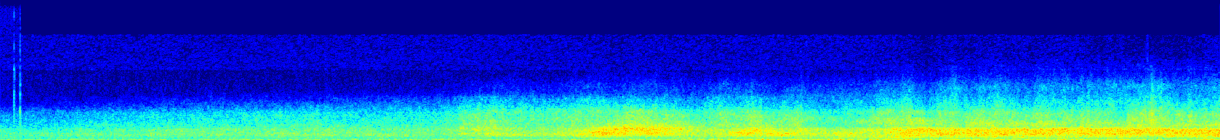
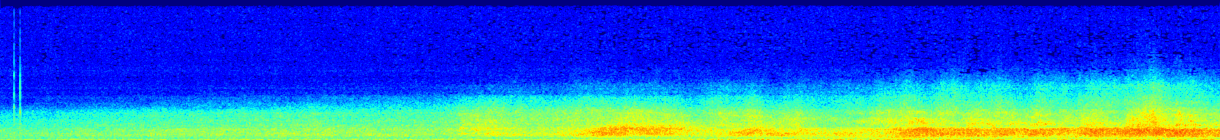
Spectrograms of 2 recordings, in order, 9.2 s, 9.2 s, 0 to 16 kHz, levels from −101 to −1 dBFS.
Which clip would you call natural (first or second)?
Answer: first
